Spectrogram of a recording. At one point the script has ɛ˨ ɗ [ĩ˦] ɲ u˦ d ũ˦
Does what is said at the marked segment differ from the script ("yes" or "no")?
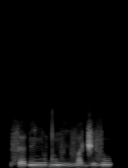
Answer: no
